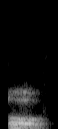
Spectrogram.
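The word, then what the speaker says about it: awe: also a word like a w e pronounce us oh oh means a kind of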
